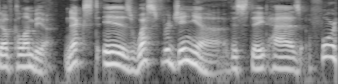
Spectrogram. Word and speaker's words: Virginia: Vermont next is Virginia three syllables stress is on that second syllable Virginia Virginia and an expression with this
